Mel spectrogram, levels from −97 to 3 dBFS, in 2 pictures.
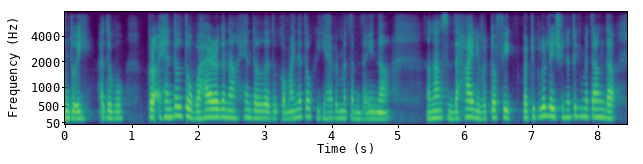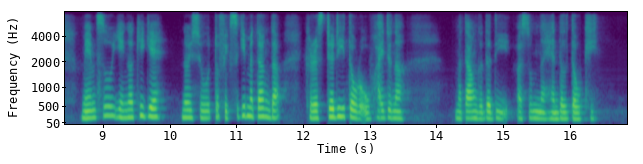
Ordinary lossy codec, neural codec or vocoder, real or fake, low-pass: none; codec, 24 kHz, 0.9 kbps, DualCodec; fake; 7.2 kHz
